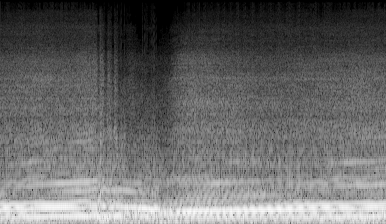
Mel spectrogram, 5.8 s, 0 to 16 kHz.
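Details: Warmed-up engine after a misfire fix with new one-step-colder BKR8EIX spark plugs and new ignition coils, full-throttle run: clean rising note pulling hard, quick dip at the gear change, then a steady climb, no stumble or popping.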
